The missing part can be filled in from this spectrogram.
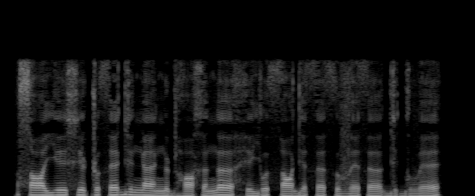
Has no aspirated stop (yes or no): yes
